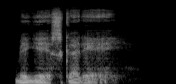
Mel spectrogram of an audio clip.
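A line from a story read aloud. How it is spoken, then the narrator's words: Whispered. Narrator (Russian): дежурный ундерок шепнет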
